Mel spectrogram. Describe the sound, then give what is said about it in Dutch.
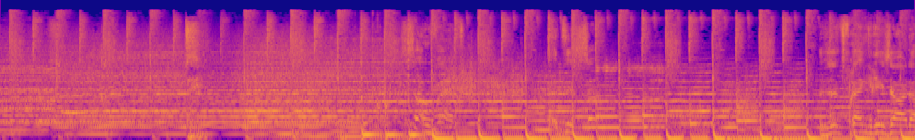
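An electronic dance track plays loud and full, building from layered synth tones into a pounding four-on-the-floor kick with crisp hi-hats after a few seconds. No one speaks. “hij heeft hem echt nog naar next level getild, zoals je nu hoort. Dit is echt wat hij ermee heeft gedaan, is echt, dat kan alleen hij.”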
